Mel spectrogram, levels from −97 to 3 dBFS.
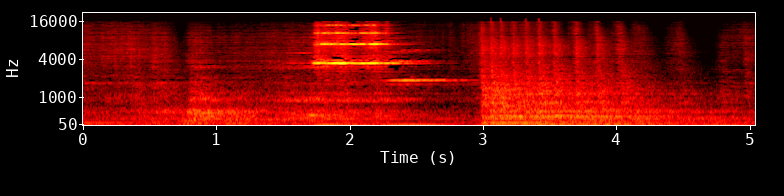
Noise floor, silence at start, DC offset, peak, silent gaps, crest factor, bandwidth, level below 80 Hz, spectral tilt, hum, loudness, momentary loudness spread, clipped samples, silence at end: -54 dBFS; 0.85 s; under 0.1%; -10 dBFS; none; 22 dB; 16 kHz; -54 dBFS; 1 dB/octave; none; -21 LUFS; 28 LU; under 0.1%; 0.85 s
